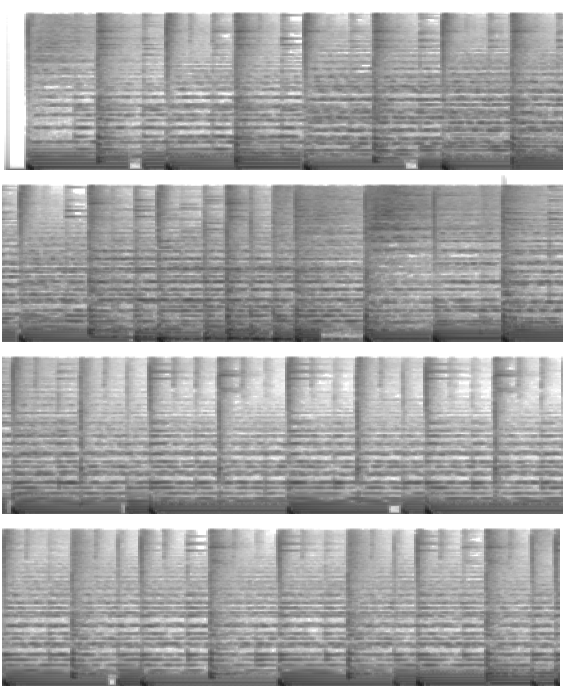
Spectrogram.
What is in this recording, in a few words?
Shuffle Fox, KORG Styles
